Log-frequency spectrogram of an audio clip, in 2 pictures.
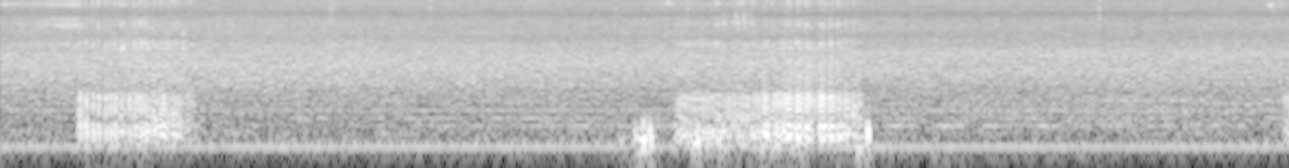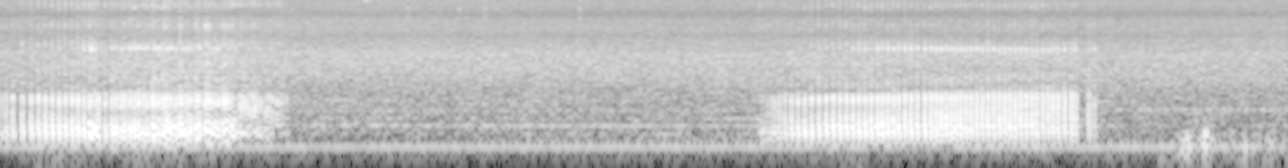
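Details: Pug asleep, snoring: four low, rattling snores on the in-breaths, about fourteen breaths a minute, with a steady background hum; typical noisy sleeping breath of a flat-faced dog.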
